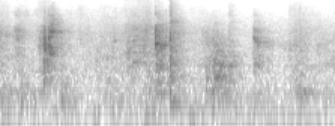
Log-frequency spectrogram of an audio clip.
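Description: Plastic cards and a slim card-holder wallet being handled on a desk: four or five short, faint clicks and rubs.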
